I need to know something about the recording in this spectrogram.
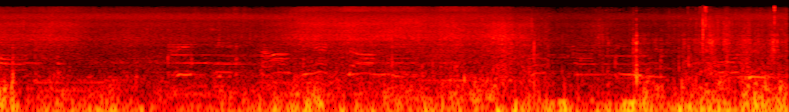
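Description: A paraglider wing rustles and flaps as it fills with air.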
